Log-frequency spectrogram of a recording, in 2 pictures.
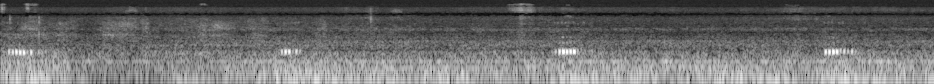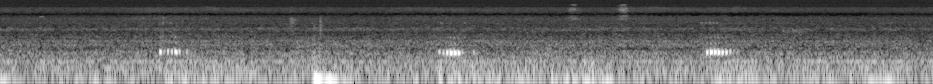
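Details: Small pet kitty purring: a low, steady rumble runs throughout, with soft, brief tonal pulses recurring roughly every two to three seconds.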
